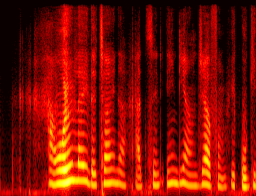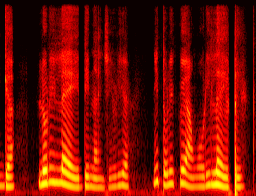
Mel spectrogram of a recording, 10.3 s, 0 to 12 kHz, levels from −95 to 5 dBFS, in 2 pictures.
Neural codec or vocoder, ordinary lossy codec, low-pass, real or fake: codec, 16 kHz in and 24 kHz out, 0.9 kbps, LongCat-Audio-Codec, fine tuned four codebook decoder; none; 10.8 kHz; fake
